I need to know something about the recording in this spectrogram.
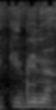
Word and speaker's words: Ekemina: Supposed to be Ekemina. Ekemina, supposed to be Ekemina. Okay. It was Ekemina. So it was the Germans that couldn't pronounce the local name. Then they've changed it now to Gemi.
